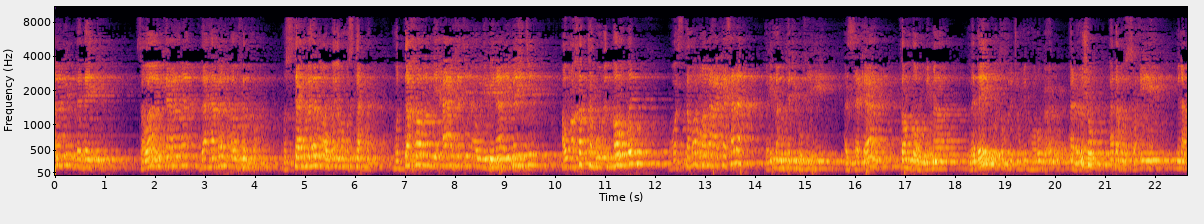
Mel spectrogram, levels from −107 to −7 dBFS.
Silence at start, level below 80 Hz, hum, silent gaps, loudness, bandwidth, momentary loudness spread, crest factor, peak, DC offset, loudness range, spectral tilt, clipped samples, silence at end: 0 s; -60 dBFS; none; none; -23 LUFS; 9.2 kHz; 11 LU; 16 dB; -6 dBFS; under 0.1%; 3 LU; -6.5 dB/octave; under 0.1%; 0 s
